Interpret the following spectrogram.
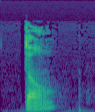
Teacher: And then temps, okay, so in that case, it's only the nasal here that you will hear, temps, okay, because the P is not pronounced and the S is not pronounced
